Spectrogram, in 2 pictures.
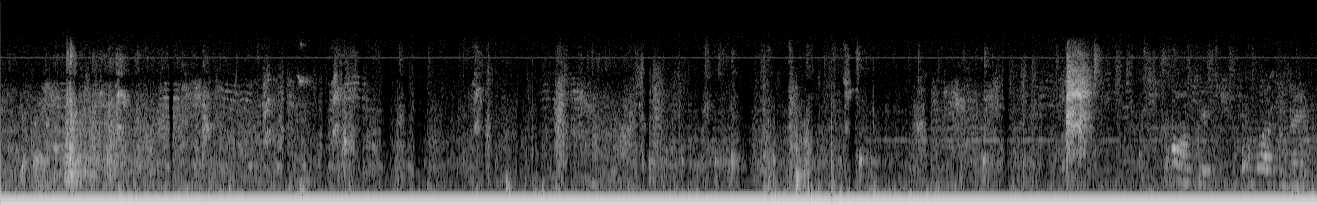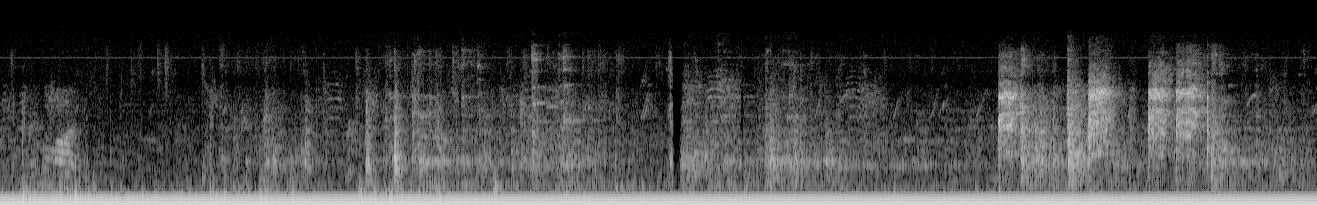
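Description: Rainbow lorikeet giving short harsh calls, once about a third of the way in and in a cluster near the end, with knocks and rattles from its wire cage being handled.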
